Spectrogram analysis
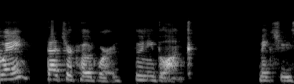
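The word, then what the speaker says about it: ugni blanc: and by the way that's your code word uni Blanc make sure you spell it right u-g-n-i-b-l-a-n-c all right next slide please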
